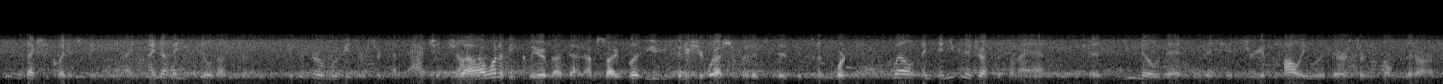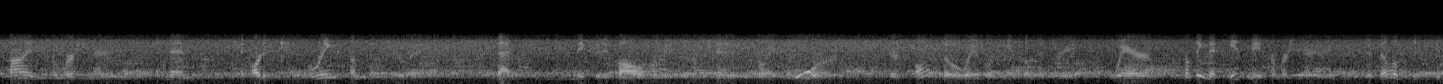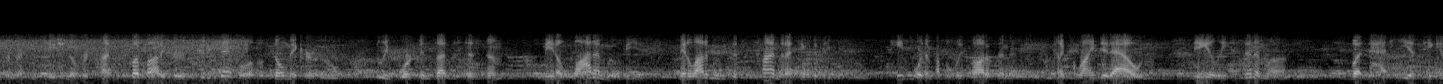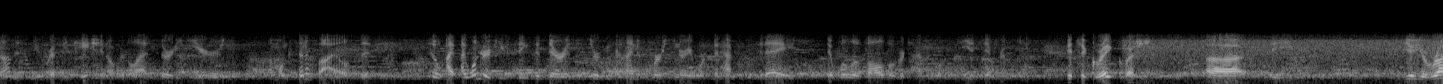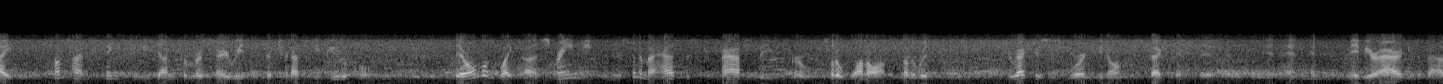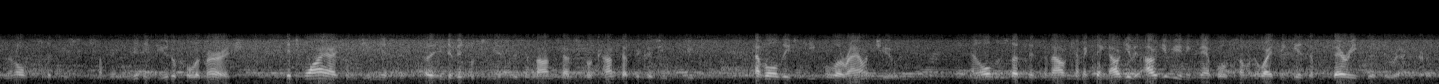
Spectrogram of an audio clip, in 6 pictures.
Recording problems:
phone-call audio; poor line
chatter from many people; loud; throughout; 8 dB below the speech
hiss; loud; until 31 s and from 55 s on; 6 dB below the speech
uneven, jittery; strongly; from 12 s to 1:23

